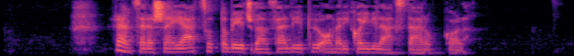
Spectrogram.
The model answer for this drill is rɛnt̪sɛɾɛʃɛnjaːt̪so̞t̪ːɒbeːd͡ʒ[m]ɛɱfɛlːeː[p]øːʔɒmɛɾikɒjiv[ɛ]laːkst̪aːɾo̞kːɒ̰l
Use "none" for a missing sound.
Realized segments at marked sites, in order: b, p, i

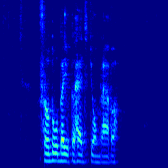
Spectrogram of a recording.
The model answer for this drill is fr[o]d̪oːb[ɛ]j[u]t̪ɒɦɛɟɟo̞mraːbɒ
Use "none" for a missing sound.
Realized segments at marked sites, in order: o, ɛ, u

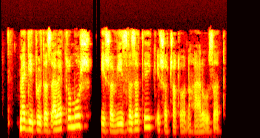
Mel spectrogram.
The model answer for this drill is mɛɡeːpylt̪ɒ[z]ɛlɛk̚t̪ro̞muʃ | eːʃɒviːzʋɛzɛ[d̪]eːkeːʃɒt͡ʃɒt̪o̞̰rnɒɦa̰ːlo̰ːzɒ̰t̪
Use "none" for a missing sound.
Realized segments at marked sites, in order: z, t̪

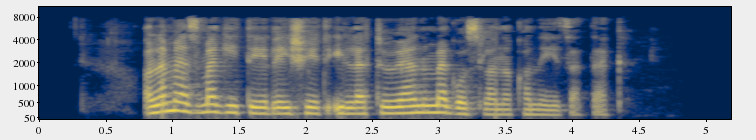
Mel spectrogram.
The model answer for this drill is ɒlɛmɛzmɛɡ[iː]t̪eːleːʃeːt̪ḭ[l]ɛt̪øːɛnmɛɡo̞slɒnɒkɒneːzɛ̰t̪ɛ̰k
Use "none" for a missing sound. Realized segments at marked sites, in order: iː, lː

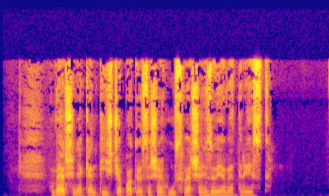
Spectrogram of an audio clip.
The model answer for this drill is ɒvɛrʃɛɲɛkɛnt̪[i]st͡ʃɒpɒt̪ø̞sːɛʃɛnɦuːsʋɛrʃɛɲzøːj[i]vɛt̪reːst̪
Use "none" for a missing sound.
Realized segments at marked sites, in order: iː, ɛ

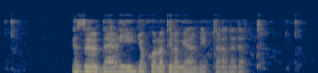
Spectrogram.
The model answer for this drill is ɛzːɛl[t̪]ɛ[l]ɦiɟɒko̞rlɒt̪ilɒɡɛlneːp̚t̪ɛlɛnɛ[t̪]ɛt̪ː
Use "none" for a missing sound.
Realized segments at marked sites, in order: d̪, l, d̪

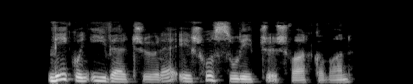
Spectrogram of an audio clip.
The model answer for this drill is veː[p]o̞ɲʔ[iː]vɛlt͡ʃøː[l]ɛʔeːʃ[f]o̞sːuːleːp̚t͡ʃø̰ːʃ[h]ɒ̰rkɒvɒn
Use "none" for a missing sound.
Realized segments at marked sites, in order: k, iː, ɾ, h, f

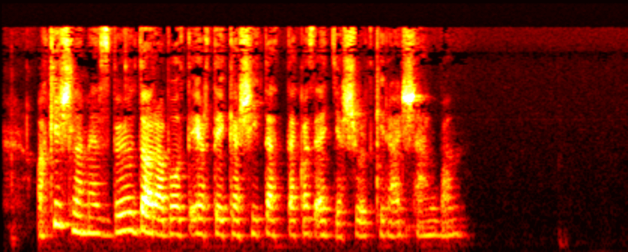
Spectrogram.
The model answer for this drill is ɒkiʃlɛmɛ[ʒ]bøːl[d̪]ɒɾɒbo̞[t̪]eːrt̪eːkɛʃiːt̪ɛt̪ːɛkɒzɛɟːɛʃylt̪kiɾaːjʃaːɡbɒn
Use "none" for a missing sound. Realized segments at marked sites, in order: z, d̪, t̪

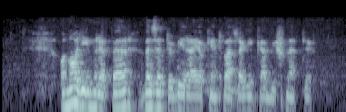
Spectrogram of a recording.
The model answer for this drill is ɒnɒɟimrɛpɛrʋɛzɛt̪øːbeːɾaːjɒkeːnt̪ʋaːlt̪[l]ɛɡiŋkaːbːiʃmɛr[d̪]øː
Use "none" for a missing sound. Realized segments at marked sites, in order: l, t̪

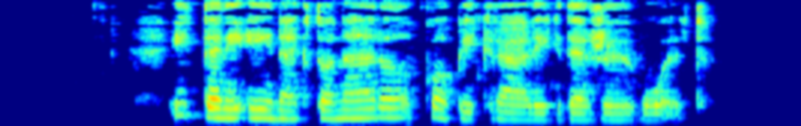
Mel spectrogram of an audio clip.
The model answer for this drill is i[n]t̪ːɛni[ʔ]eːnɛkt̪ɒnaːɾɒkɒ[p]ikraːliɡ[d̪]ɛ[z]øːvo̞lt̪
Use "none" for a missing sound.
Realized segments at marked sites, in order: none, ʔ, p, d̪, ʒ

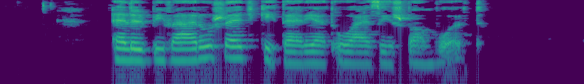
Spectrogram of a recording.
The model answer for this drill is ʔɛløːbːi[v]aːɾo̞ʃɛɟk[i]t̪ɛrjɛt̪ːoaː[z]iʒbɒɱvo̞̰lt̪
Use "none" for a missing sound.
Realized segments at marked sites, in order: v, i, z

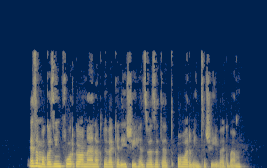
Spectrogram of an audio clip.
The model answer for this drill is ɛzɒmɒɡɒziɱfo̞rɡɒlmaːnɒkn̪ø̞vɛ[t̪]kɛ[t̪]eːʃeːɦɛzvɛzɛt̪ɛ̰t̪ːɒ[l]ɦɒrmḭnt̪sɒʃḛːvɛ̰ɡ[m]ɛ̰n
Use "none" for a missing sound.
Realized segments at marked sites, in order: none, d̪, none, b

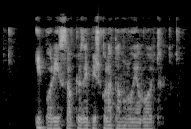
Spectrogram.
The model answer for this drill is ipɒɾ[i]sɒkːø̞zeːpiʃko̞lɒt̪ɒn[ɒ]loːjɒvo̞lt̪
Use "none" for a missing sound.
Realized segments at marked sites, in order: i, u

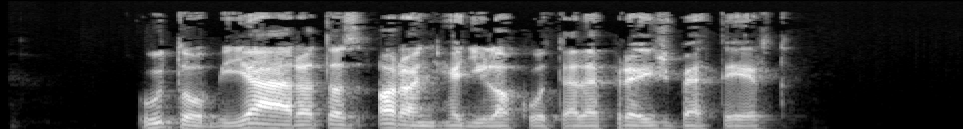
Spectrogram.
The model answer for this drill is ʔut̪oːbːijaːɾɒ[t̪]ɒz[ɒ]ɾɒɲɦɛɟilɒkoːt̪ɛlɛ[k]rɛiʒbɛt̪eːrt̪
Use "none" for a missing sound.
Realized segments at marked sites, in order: t̪, ɒ, p

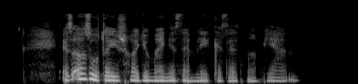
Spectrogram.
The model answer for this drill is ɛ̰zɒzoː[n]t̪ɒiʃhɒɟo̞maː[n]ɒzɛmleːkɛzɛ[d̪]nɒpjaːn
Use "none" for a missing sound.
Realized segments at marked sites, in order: none, ɲ, t̪

